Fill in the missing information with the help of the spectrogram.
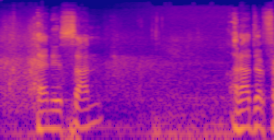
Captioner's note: applause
